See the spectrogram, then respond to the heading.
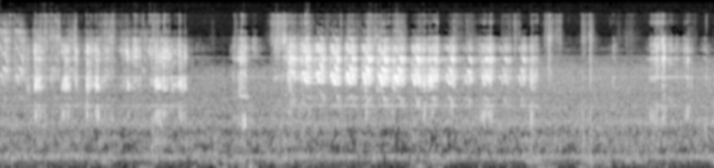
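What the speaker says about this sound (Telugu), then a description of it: "పూర్తిగా కలిసిపోయేలాగా స్పూన్తో కానీ వీలుంటే చేతితోటి నీట్గా కలుపుకొని" A spoon clinks and scrapes as a homemade sugar-control powder is stirred in a bowl, with bursts of rapid rattling strokes broken by short pauses.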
